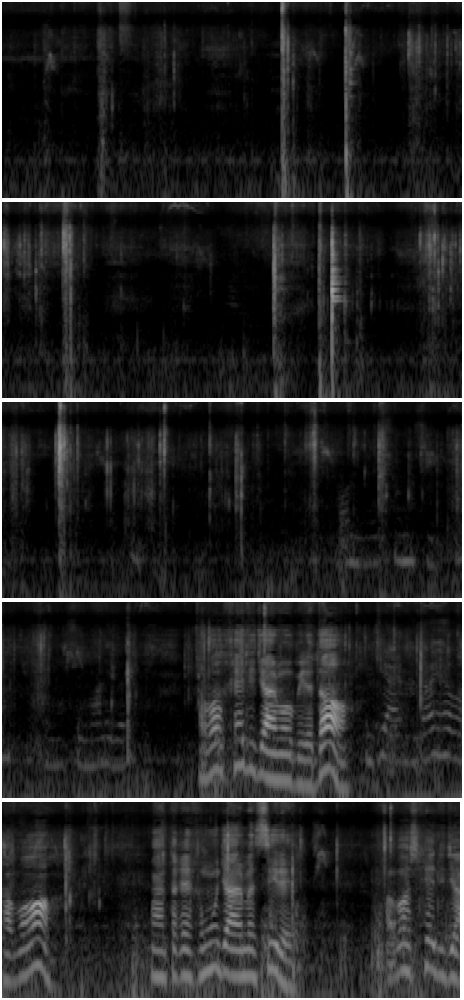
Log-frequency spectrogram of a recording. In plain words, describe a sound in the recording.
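Concrete blocks knock and scrape against gravel and stone.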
